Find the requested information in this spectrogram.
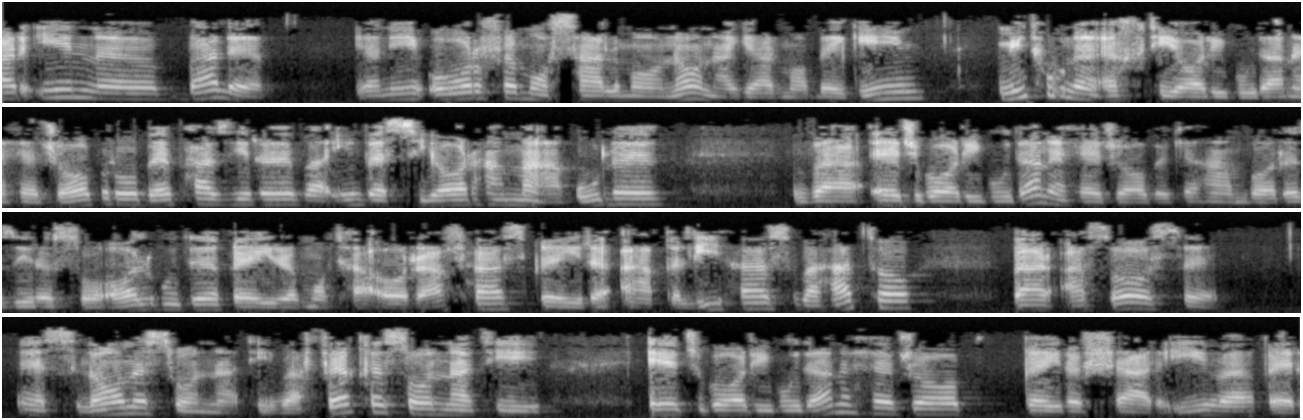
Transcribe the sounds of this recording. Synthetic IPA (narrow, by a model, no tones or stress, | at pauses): æɾiːnbæle̞ | jæːniːʔoɾfe̞mo̞sælmɒːnɒːnæɟæɾmɒːbe̞ɟimːiːt̪ʰuneʔext̪ʰijɒːɾiːbuːd̪æne̞ɦe̞d͡ʒɒːbrobe̞pʰæziːɾe̞væʔiːnbe̞sjɒːɾɦæmːæʔɢuːle̞ | væʔe̞d͡ʒbɒːɾiːbuːd̪æne̞ɦe̞d͡ʒɒːbecʰe̞ɦæmvɒːɾe̞ziːɾeso̞ʔɒːlbuːd̪e̞ɢe̞jɾemot̪ʰæ̰ʔɒːɾæfhæst̪ɢe̞jɾeʔæɢliːhæst̪væhæt̪ʰːɒː | b̥æɾʔæsɒːse̞ | ʔeslɒːme̞so̞nːæt̪ʰḭːvæ̰fe̞ɢhe̞so̞nːæt̪ʰiː | e̞d͡ʒbɒːɾiːbuːd̪æne̞ɦe̞d͡ʒɒːb̚ | ɢ̥e̞jɾeʃæɾʔiːvæɢeɾ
